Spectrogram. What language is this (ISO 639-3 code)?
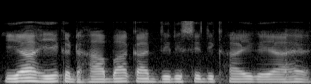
hin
